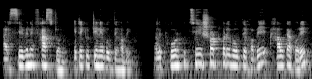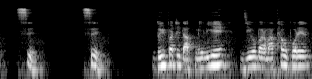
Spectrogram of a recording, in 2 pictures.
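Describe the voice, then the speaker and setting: A language teacher giving an online lesson, explaining calmly step by step and repeating each word twice for drilling. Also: medium pitch, roomy sound.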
